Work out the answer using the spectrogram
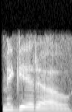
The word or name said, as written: Megiddo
